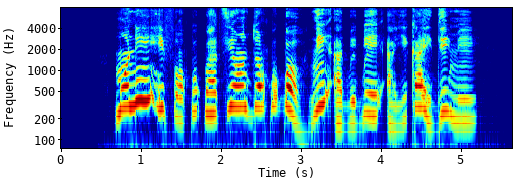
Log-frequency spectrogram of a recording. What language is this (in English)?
Yoruba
